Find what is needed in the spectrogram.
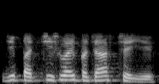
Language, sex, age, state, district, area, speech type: Hindi, male, 18-30, Madhya Pradesh, Gwalior, urban, conversation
